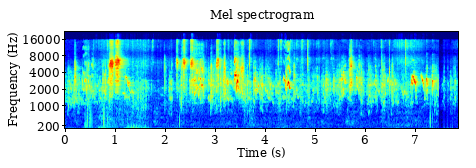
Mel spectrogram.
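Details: Green budgerigars at mealtime, tagged Larkana, Sindh, in a dense flock chatter: overlapping scratchy warbles and chirps. One louder squawk rises near the first second, with soft wing flutter and low rumble beneath.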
